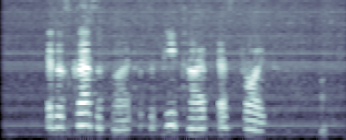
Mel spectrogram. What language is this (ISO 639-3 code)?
eng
